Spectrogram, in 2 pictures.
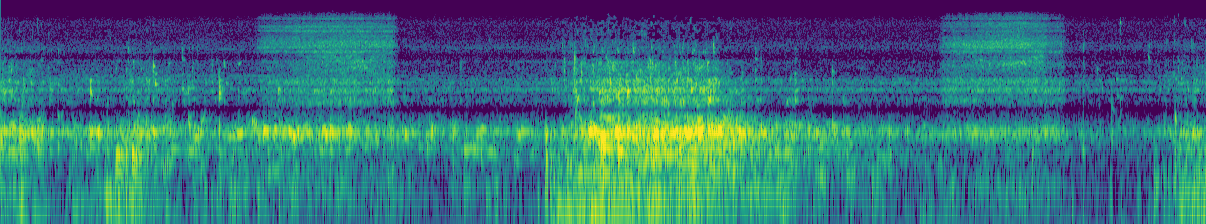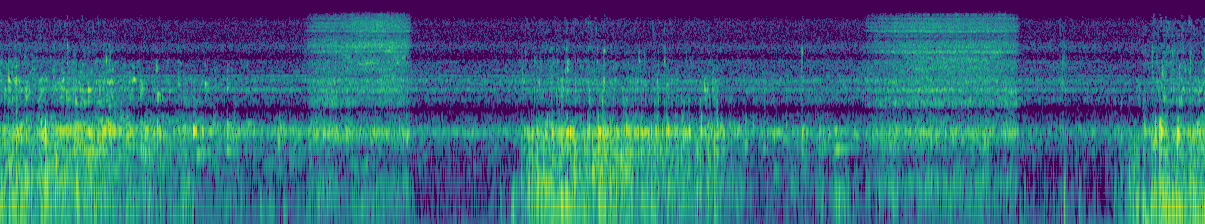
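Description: Scuba diver breathing through a regulator underwater: a hissing inhale, then a louder burst of bubbling exhaust, repeated about four times.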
